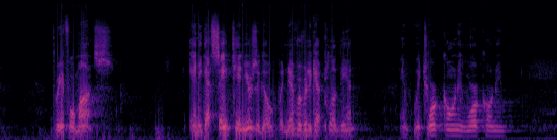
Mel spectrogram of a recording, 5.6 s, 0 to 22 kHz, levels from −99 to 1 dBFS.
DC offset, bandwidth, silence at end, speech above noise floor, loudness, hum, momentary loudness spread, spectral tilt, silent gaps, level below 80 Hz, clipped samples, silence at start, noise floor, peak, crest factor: under 0.1%; 19.5 kHz; 0.5 s; 29 dB; -51 LUFS; none; 14 LU; -3.5 dB/octave; none; -78 dBFS; under 0.1%; 0.55 s; -80 dBFS; -32 dBFS; 22 dB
